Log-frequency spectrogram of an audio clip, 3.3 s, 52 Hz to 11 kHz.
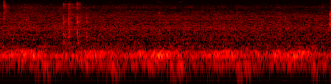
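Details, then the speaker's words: Main portal vein spectral Doppler on abdominal liver ultrasound, intercostal approach, fasting patient holding breath, angle kept near 60°: steady low continuous whooshing venous flow with gentle variation before velocity measurement. "We're going to take a velocity measurement of that. And that would be your main portal vein."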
